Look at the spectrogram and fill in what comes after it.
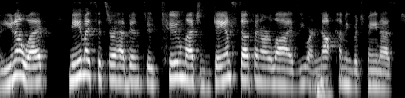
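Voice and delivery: ordinary talk, nothing marked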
